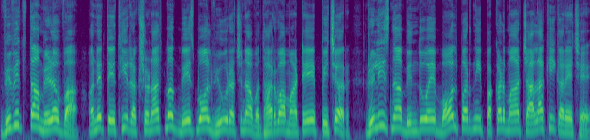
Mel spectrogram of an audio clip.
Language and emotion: Gujarati, neutral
